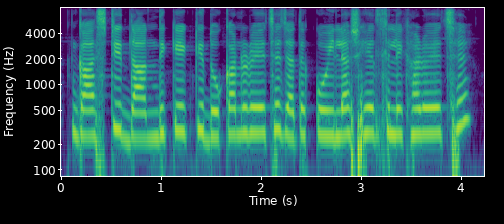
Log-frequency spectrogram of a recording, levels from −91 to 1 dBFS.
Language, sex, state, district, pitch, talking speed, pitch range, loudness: Bengali, female, West Bengal, Cooch Behar, 265 Hz, 140 wpm, 255-275 Hz, -16 LUFS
